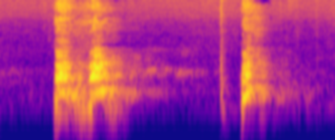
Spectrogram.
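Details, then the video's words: Dog, breed not stated, giving a heavy double bark followed by a single loud bark, with a brief click between them and a low hum behind, in a small room. "DOGS BARKING to Make your Dog Bark | Dog Breeds Barking Sound Effects HD"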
